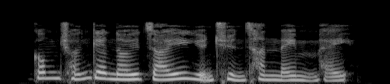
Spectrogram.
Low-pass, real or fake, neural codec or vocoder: 7.2 kHz; real; none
